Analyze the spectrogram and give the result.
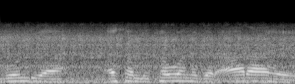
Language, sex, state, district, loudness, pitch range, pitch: Hindi, male, Maharashtra, Gondia, -14 LUFS, 130-150 Hz, 145 Hz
